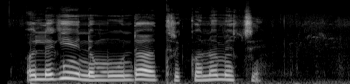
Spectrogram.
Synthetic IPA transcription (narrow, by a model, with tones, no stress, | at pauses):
o˨leɣi˦ne˨muːnda˦˨tiɾi˨konɔ˦me˦ti˨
